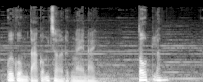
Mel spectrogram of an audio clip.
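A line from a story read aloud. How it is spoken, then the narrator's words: Soft chuckle. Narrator (Vietnamese): Bác cổ khẽ cười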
